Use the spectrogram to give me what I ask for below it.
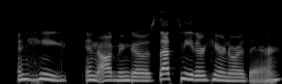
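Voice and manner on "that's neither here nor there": put-on cold, chilly tone. Retelling a story scene, giving Ogden's reply to Gaunt, mock-cold. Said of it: "And he says it coldly".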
